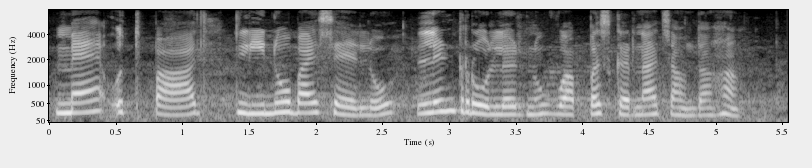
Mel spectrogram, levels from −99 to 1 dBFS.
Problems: none marked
